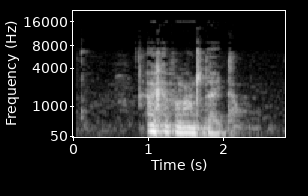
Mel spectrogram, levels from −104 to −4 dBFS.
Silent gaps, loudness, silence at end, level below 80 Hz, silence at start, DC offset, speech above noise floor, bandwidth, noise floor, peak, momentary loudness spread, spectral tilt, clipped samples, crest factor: none; -18 LUFS; 0.65 s; -56 dBFS; 0.85 s; under 0.1%; 46 dB; 7.6 kHz; -63 dBFS; -2 dBFS; 20 LU; -6 dB/octave; under 0.1%; 18 dB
